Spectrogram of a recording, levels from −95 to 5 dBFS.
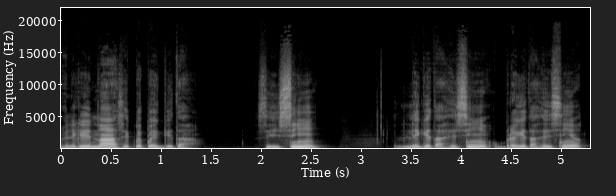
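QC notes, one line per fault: No fault found in this clip, so there is nothing to list in the QC notes.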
